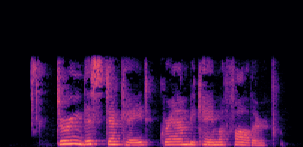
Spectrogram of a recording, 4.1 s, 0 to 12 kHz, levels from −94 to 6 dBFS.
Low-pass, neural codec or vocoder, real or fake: 7.2 kHz; none; real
